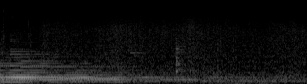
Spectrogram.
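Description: An acoustic guitar strums a chord that rings out and fades.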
